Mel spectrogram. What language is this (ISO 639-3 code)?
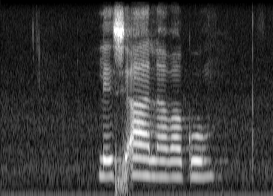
tso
